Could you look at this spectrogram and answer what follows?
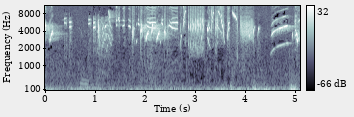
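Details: Goldfinch singing for a pet's song lessons: a rapid, tinkling stream of high twitters, slurred whistles and buzzy rasps, ending with a few clear upward-sweeping notes.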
